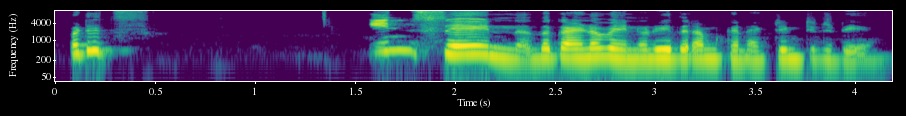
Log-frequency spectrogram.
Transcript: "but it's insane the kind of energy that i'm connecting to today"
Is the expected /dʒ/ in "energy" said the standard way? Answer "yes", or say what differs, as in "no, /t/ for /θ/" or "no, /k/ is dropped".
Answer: no, /dʒ/ is dropped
